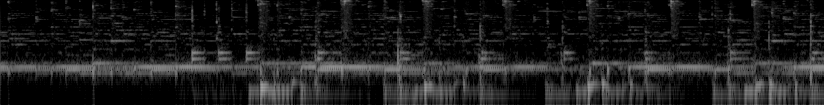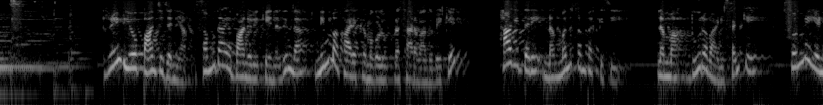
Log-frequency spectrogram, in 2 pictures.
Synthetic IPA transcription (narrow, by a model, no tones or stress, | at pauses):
ɾeːɽijoːpaːɲt͡ʃɐd͡ʒɐnjɐsɐmud̪aːjɐbaːnɐʋikɛːɐnɾɐd̪ind̪ɐnimːɐkaːɾjɐkɾɐmɐɡɐɭupɾɐsaːɾɐʋaːɡɐbeːke | haːɡid̪ːɐɾe̞nɐmːɐnːusɐmpɐɾkisi | nɐmːɐd̪uːɾɐʋaːɳisɐŋkʰe | sonːeje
